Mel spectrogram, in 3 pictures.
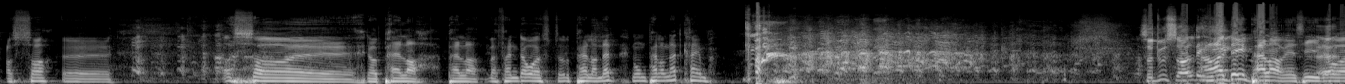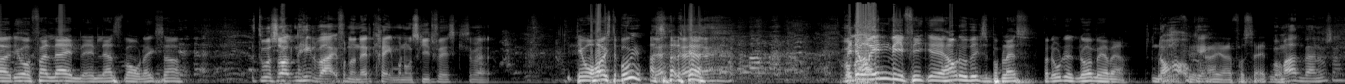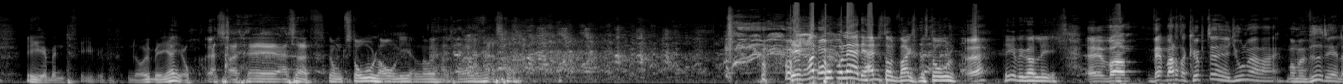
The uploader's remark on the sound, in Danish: LIVE fra Hanstholm Madbar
